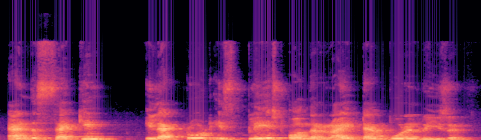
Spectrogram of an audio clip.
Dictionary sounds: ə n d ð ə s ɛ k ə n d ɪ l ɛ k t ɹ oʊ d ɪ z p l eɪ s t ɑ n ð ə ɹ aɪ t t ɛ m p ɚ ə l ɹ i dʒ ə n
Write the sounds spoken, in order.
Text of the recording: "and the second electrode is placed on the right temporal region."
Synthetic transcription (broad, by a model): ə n d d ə s ɛ k ə n d ɪ l ɛ k t ɹ oʊ d ɪ z p l eɪ s t ɑ n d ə ɹ aɪ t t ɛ m p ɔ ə l ɹ i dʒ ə n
